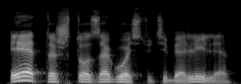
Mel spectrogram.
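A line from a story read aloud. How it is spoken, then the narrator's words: Plain. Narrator (Russian): спросил Володя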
